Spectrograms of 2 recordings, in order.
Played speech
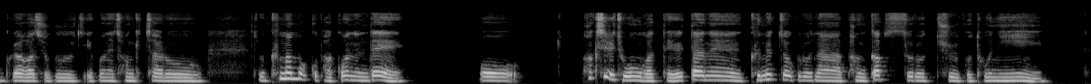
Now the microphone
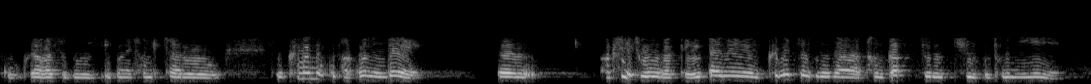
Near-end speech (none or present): none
